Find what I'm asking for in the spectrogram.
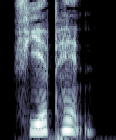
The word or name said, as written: fjerpen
